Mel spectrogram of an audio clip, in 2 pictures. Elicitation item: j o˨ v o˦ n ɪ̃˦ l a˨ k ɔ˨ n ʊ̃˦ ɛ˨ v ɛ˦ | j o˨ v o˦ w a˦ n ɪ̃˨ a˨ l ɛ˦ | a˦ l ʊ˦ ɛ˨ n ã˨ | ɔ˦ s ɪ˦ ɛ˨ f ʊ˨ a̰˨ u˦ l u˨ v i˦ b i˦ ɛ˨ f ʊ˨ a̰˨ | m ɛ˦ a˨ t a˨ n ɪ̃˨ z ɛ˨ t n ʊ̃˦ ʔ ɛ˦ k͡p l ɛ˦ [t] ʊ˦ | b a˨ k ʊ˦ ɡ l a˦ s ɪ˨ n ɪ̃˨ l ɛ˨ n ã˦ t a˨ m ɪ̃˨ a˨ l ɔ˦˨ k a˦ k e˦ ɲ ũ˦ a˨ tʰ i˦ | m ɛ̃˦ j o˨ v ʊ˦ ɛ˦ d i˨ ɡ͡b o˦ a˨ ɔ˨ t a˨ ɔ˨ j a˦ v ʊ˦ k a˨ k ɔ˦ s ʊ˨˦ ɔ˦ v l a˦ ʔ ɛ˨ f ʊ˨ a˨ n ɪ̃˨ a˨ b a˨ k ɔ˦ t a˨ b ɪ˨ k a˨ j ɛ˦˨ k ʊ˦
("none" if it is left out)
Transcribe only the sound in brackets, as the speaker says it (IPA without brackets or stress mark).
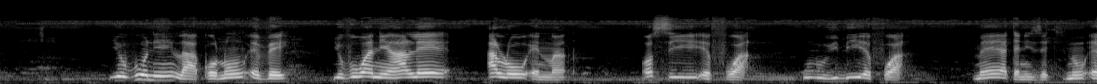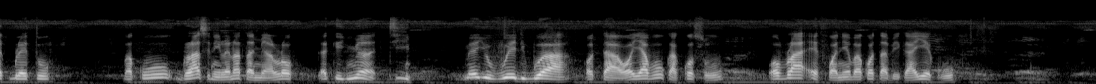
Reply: t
